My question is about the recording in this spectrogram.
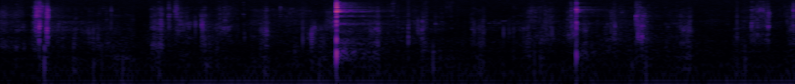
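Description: Someone chews a salad of red bell pepper and basil with balsamic dressing. The crunching is faint, with a few sharp crunches standing out over softer, steady chewing.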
